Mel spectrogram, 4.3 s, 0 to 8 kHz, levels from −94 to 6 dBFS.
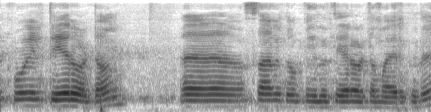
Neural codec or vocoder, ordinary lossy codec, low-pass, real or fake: codec, 44.1 kHz, 7.8 kbps, Pupu-Codec; none; 7.2 kHz; fake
